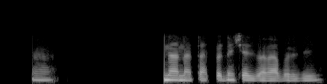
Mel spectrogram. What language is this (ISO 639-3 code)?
kas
